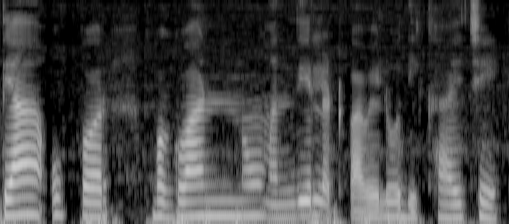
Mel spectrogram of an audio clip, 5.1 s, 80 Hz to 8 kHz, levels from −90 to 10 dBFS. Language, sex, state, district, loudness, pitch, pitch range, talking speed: Gujarati, female, Gujarat, Valsad, -20 LUFS, 190 Hz, 175-200 Hz, 80 wpm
